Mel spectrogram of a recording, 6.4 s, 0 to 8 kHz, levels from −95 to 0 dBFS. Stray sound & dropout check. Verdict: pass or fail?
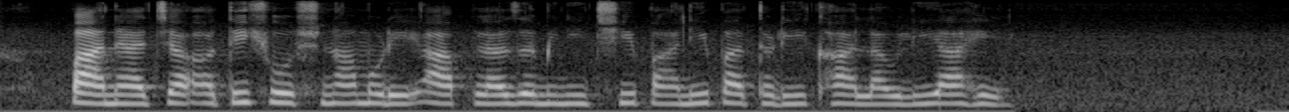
pass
